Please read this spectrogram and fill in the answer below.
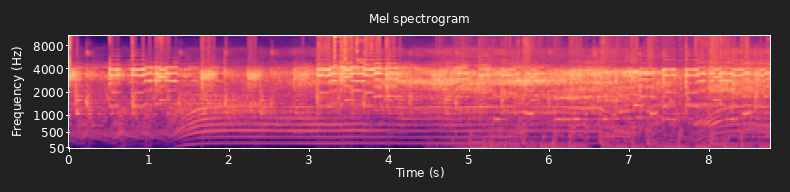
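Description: Two-stroke chainsaw revving up about a second in and holding a steady high pitch at full throttle while cutting through a log. Its pitch dips briefly near the end as it loads in the wood. Background music plays over it.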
